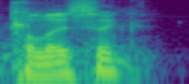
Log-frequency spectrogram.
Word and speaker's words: Pulisic: I'll say it wrong, but that American soccer player, Christian Pulisic? – Pulisic? – Yes.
